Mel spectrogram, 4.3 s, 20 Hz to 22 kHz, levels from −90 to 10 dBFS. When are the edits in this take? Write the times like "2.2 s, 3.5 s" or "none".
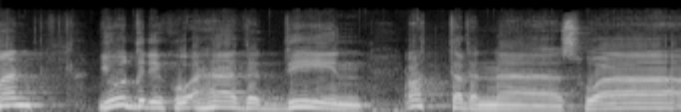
1.2 s, 2.5 s, 2.9 s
